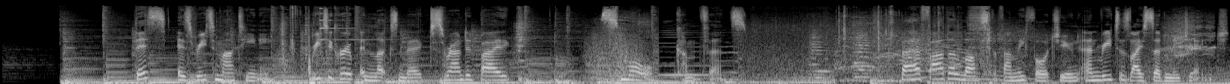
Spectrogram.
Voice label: female english tv comercial; ideasonora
